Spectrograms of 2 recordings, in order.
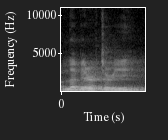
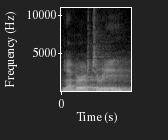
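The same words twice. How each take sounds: Both takes have the same delivery.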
